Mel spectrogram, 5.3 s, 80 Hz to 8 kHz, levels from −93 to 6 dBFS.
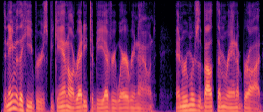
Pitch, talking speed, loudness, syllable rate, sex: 100 Hz, 205 wpm, -19 LUFS, 6.3 syllables/s, male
